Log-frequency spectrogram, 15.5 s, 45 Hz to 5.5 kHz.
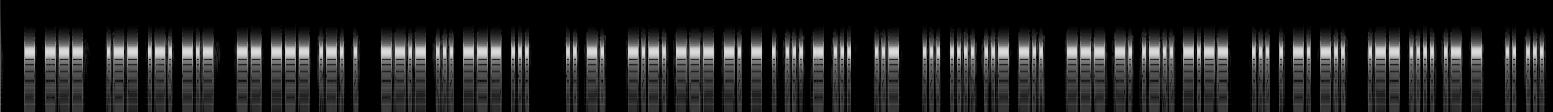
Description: Morse code, heard as a keyed tone, about 34 wpm, 600 Hz. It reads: TO WRK MORE QSOS IN CONTESTS U SHUD ONLY SEND WHAT IS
